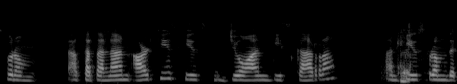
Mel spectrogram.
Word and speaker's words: Joan: is uh she's from a catalan artist he's joanne discara and he's from the comic ah okay yeah he's using airbrush yeah yes okay cool uh how do you say that name one more time is it juan juan is catalan johan j o a j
